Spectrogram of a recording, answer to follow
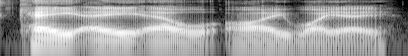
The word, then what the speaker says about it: Kaliya: but Kalia is spelled Kalia. I'm fucking butchering the name. It's spelled base. It's Kaliya.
